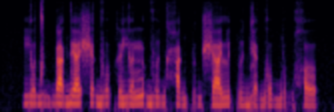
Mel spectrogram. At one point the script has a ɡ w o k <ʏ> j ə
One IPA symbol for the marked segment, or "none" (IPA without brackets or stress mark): ʏ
